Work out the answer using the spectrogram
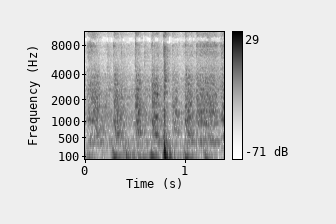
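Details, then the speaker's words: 1983 Honda Shadow VT750C last run six months ago, on an auxiliary gas tank with the choke on and a weak battery: brief ragged cranking with a few uneven catches and pops that never settle into a run, sputtering on the start attempt. "I cranked for a little bit started to sputter so let's see if we get anything out of this guy"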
